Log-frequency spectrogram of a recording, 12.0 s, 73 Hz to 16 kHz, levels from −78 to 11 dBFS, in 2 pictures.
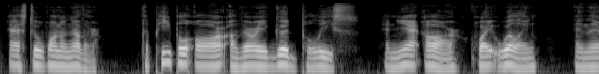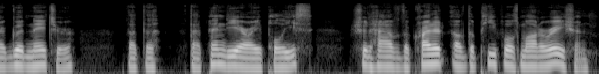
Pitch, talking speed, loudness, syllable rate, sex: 130 Hz, 160 wpm, -18 LUFS, 5.7 syllables/s, male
